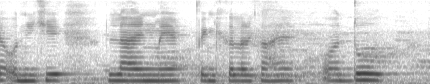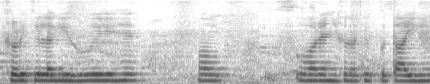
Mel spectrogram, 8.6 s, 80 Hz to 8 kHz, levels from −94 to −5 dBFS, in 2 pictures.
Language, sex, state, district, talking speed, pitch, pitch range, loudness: Hindi, female, Uttar Pradesh, Jalaun, 140 wpm, 210 Hz, 205-215 Hz, -38 LUFS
